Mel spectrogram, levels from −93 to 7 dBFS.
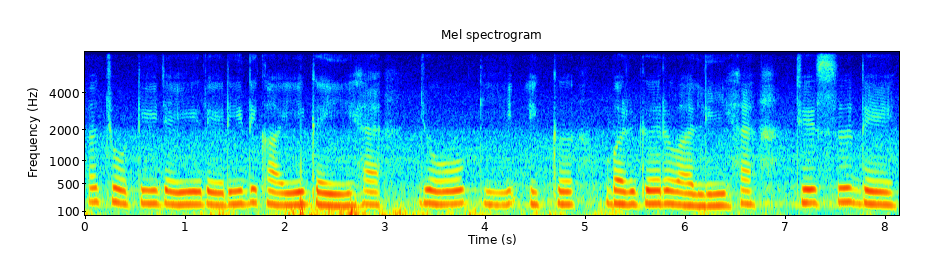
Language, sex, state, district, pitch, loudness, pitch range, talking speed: Punjabi, female, Punjab, Kapurthala, 190 Hz, -17 LUFS, 180-200 Hz, 120 wpm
